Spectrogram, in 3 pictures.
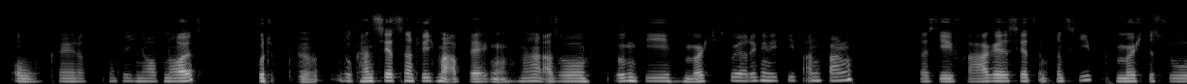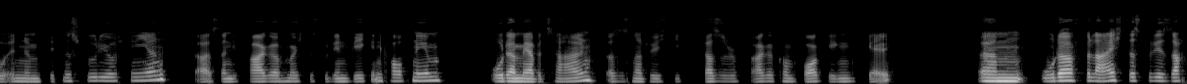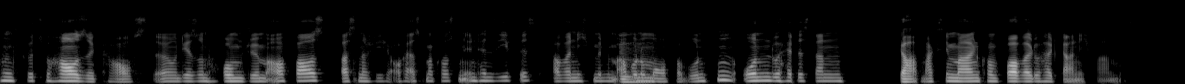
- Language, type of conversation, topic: German, advice, Wie kann ich es schaffen, beim Sport routinemäßig dranzubleiben?
- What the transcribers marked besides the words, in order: none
